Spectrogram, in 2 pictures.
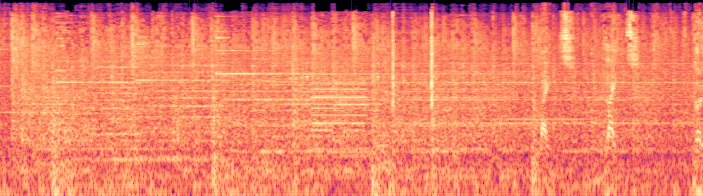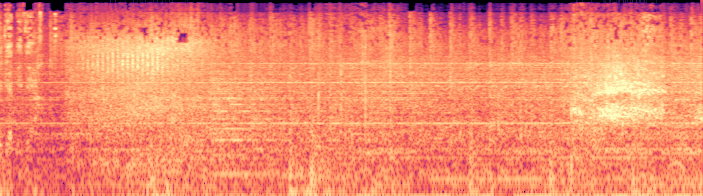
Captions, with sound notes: I'M LATE. I'M LATE. GOTTA GET ME THERE. ( chiming ) ( brakes screeching )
